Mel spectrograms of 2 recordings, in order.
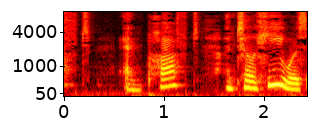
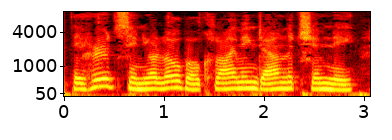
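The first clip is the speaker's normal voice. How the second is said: ordinary delivery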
